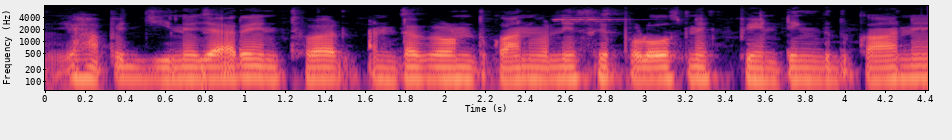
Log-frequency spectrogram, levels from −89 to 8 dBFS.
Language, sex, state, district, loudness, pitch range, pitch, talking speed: Hindi, male, Uttar Pradesh, Lucknow, -18 LUFS, 115-120 Hz, 115 Hz, 245 wpm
